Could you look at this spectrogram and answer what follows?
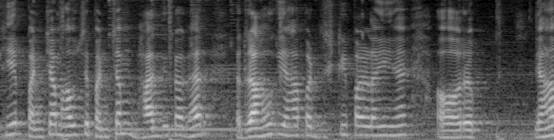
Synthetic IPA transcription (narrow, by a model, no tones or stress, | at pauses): kʰiepɐ̃ɲt͡ʃəmɦaʊsepɐ̃ɲt͡ʃəmbʱaːɡjəkaɡʱɐɾː | aːɦokjɐɦãpɐɾd̪ɾɪʃʈipɐɽɾɐɦiɦɛː | ɔːɾ | jɐɦã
